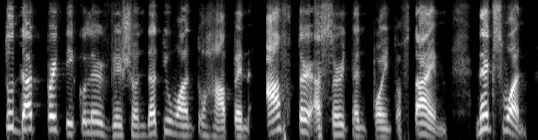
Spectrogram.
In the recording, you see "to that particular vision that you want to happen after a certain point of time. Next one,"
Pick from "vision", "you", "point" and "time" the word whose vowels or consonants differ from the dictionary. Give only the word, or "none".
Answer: vision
